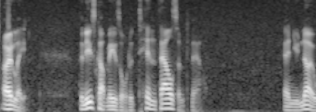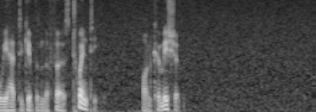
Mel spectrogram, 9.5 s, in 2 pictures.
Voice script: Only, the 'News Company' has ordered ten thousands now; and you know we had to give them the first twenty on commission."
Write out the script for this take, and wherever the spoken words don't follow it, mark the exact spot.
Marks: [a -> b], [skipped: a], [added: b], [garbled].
Only, the 'News Company' has ordered ten [thousands -> thousand] now; and you know we had to give them the first twenty on commission."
